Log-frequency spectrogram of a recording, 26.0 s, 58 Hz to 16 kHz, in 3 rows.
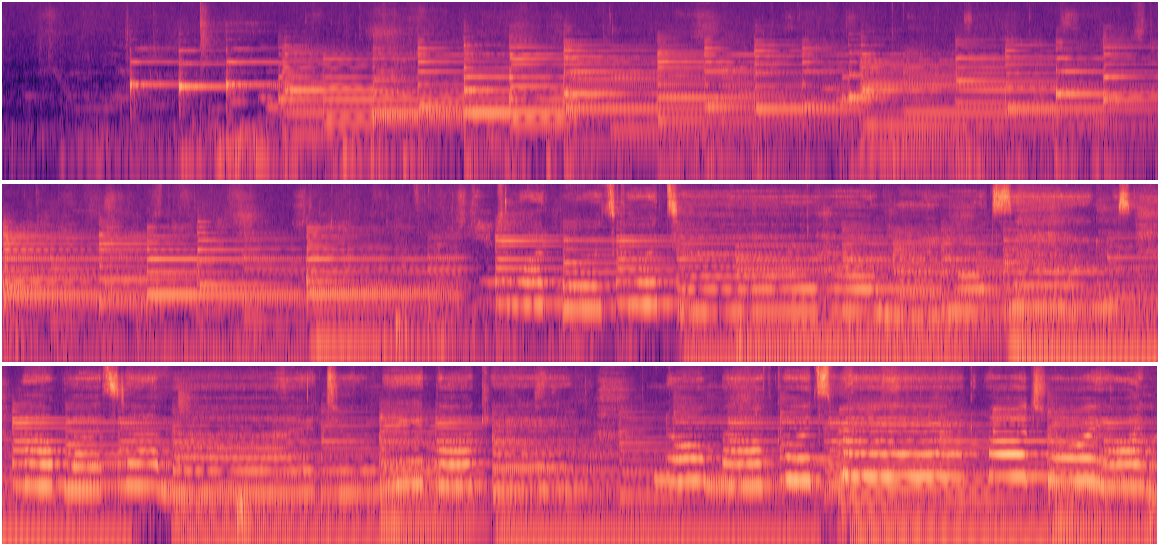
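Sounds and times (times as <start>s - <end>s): slow piano chords: 0.0s - 26.0s
low bass: 13.8s - 26.0s.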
